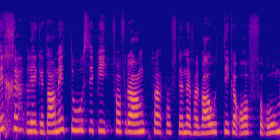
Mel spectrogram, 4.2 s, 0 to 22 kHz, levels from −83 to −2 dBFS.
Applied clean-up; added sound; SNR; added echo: neural mask model DeepFilterNet 3.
